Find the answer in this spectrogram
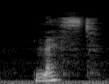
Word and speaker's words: est: south east west so lest is the East he or it is from the East so Ile you don't pronounce the s or the T it's just it's just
